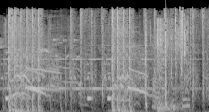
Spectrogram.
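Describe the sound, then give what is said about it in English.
Machine-gun fire in a video game comes in a few rapid bursts of loud, crackling shots with heavy thuds. Other busy game effects and a voice mix in between the bursts. “Machine gun. Here's my machine gun.”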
